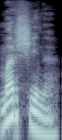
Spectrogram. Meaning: wrinkle
- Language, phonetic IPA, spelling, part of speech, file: Russian, [mɐrˈɕːinə], морщина, noun, Ru-морщина.ogg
